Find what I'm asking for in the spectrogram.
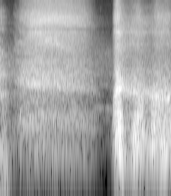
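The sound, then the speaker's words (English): A church audience takes a deep breath together, heard as a soft, broad breathy hiss that swells and fades, then a louder, rougher burst of breath. “I need everybody just take a deep breath.”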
